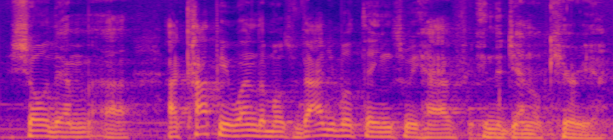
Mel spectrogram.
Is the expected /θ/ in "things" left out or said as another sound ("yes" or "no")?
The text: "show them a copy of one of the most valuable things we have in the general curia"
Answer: no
